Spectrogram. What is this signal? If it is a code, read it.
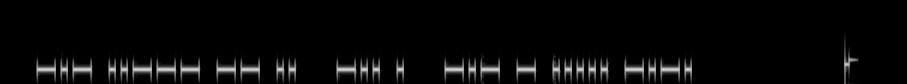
Morse code, heard as a keyed tone, about 20 wpm, 700 Hz. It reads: K2MI DE KT5C
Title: USA Callsign DE Callsign - 4 Characters - 20wpm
